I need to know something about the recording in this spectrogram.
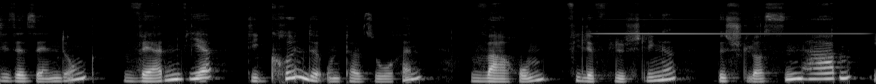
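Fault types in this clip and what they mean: Feedback whistle: A thin, single-pitch tone sits behind the sound from 5.81 s until the clip ends at 8.77 s. It is pitched at 4.2 kHz and stays about 20 dB below the main signal. It swells and fades slowly but does not run away. The likely cause is a loudspeaker-to-microphone loop held just at the edge of feedback. At that edge, one high frequency keeps recirculating and ringing on. It is heard as a faint whistle rather than a howl.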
